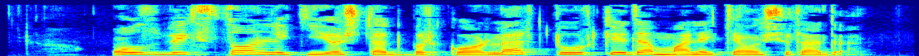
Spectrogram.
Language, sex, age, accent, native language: Uzbek, female, 19-29, Toshkent viloyati, Uzbek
